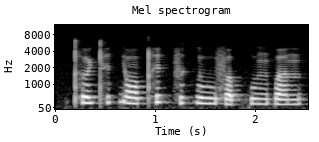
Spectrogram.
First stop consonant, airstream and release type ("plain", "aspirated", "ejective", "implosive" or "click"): aspirated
